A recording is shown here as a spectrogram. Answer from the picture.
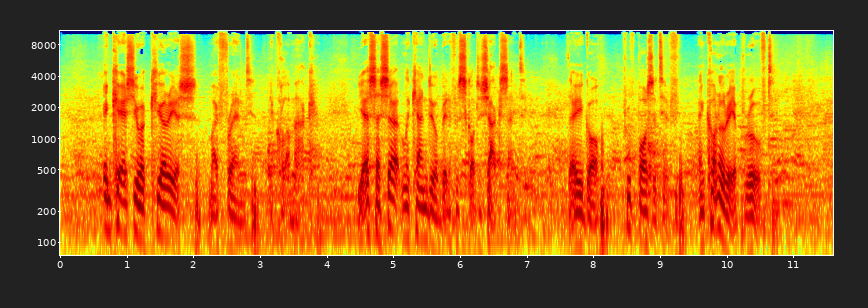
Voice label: a scottish accent

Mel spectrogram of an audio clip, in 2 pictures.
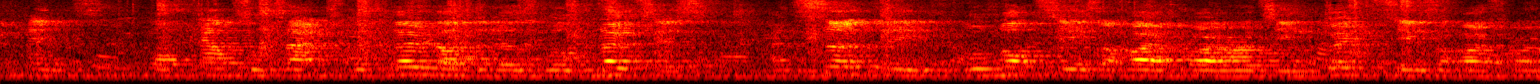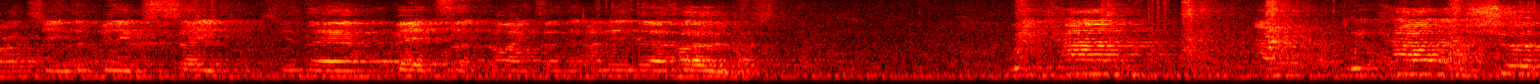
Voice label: speech at anti fire cuts demo; stephen knight am

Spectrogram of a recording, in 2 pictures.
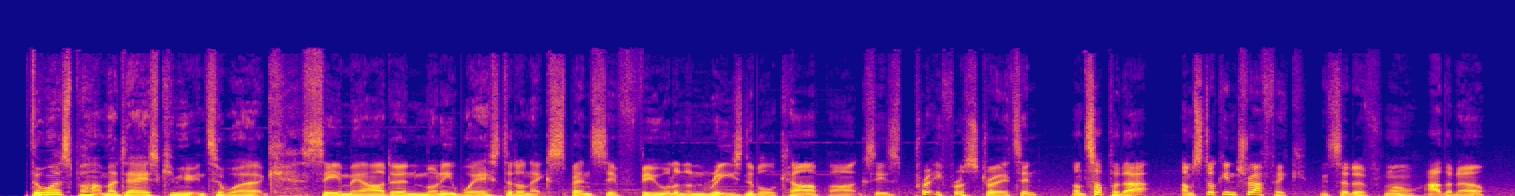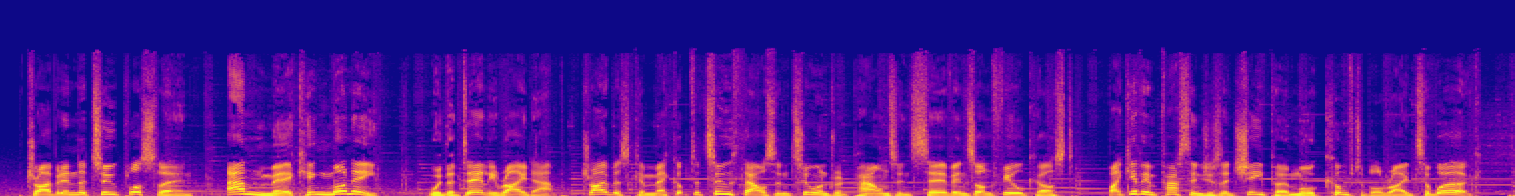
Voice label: radio advertisement; radio airtime media

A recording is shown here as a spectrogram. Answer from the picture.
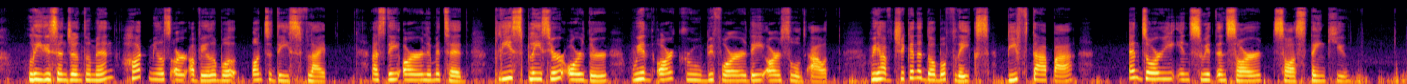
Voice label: airplane announcements

